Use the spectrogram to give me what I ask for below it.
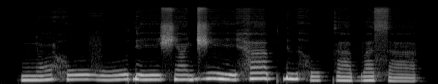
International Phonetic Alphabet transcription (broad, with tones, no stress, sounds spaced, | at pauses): ɲ ɔ̃˨˦ h oː˧ v oː˨˦ ɗ eː˧ ʃ ã˧ d͡ʒ eː˦˨ h aː˦ p ɗ ɨ˦ h o˨ k a˨ b a˧ s a˨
